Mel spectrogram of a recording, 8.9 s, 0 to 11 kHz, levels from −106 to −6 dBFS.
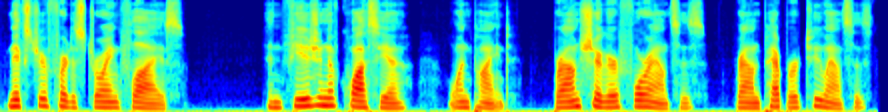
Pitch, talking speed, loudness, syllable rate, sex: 170 Hz, 110 wpm, -21 LUFS, 4.1 syllables/s, female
